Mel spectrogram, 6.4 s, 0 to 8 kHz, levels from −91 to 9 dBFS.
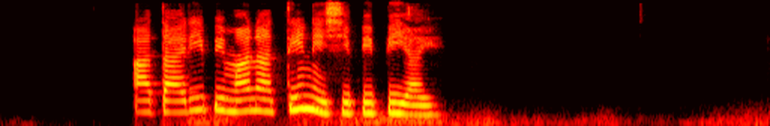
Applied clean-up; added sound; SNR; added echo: neural mask model DeepFilterNet 3.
